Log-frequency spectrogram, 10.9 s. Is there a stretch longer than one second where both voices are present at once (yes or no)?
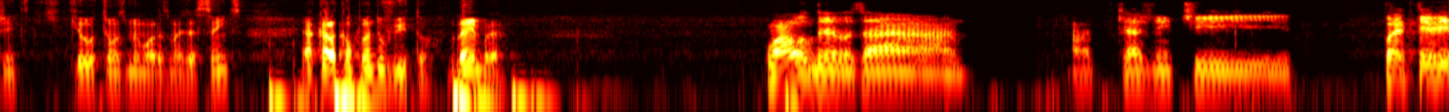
no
